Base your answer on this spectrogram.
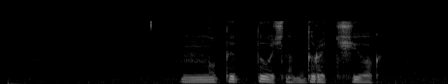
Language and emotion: Russian, angry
